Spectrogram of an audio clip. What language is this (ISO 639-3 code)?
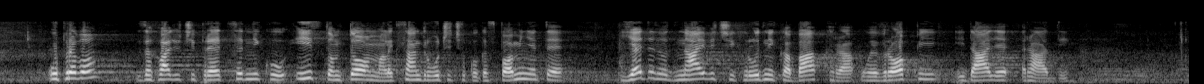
srp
